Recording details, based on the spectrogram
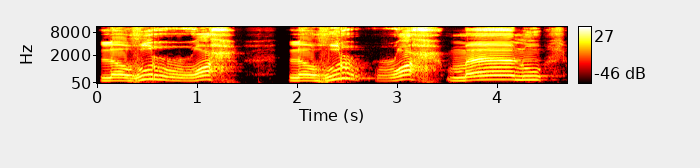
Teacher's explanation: را کے اوپر زبر ہے, را کو آپ پور پڑھیں گے, موٹا پڑھیں گے.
